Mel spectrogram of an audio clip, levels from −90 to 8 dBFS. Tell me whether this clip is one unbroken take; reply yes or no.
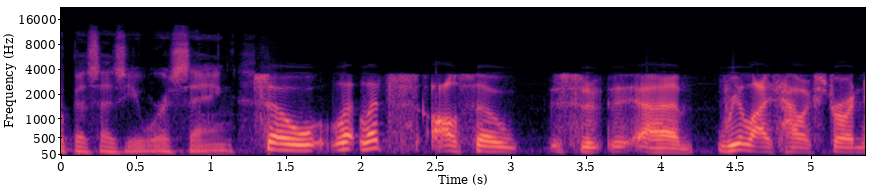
no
